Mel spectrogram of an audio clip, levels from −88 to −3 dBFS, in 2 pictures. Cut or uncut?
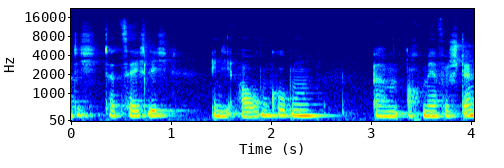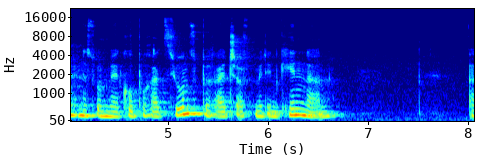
uncut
